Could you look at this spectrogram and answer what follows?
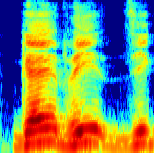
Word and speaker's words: garage: देखिए गै रे जी, देखिए जी का पढ़ेंगे ज, तो देखेंगे GAR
